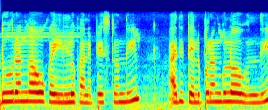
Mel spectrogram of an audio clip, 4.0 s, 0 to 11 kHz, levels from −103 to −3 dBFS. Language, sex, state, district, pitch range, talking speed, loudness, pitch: Telugu, female, Telangana, Mahabubabad, 245-270 Hz, 120 wpm, -14 LUFS, 260 Hz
